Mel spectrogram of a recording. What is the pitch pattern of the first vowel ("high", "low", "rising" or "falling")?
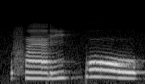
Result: low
